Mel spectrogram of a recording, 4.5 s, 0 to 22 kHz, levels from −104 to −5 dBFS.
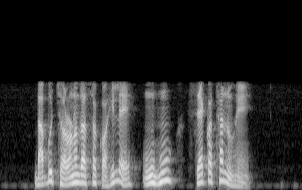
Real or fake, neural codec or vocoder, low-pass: real; none; 3.6 kHz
